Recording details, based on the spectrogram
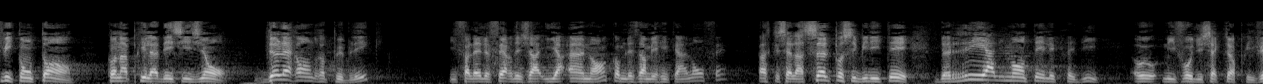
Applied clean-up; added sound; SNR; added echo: none; none; none; none.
